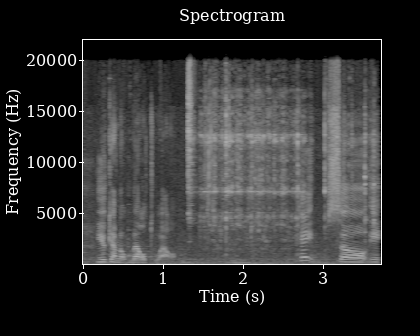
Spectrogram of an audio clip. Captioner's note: whisk scratching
